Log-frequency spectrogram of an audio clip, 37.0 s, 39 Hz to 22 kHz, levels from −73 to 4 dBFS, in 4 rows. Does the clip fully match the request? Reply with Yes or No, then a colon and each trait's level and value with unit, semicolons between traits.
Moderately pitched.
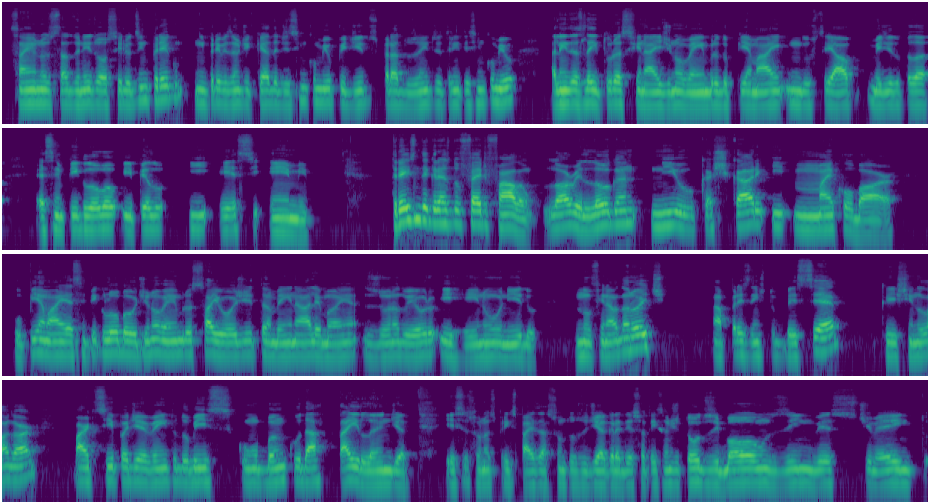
No: low, 115 Hz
